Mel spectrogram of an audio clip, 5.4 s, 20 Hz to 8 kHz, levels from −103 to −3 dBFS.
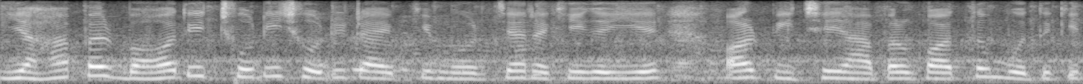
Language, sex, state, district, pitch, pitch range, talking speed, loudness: Hindi, female, Chhattisgarh, Korba, 235 Hz, 225-255 Hz, 210 wpm, -15 LUFS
